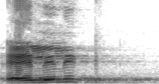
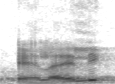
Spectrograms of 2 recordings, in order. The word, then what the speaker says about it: allylic: अपन कह देते हैं एलिलिक, इंग्लिश में इसको प्रोनाउंस करते हैं तो अपन एलाइलिक कह देते हैं। मीनिंग दोनों का एक ही है, तो इसकी आपको बिल्कुल भी टेंशन नहीं लेनी है। किसी भी तरीके से आप इसको प्रोनाउंस कर सकते हैं, उससे कोई फर्क नहीं पड़ेगा।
